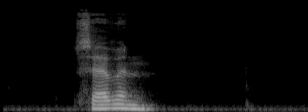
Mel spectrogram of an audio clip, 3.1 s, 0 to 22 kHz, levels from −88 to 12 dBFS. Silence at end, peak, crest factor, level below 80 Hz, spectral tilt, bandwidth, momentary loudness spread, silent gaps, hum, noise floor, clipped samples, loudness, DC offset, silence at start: 1.55 s; -14 dBFS; 20 dB; -68 dBFS; -7 dB/octave; 14 kHz; 13 LU; none; none; -66 dBFS; under 0.1%; -29 LUFS; under 0.1%; 0.75 s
